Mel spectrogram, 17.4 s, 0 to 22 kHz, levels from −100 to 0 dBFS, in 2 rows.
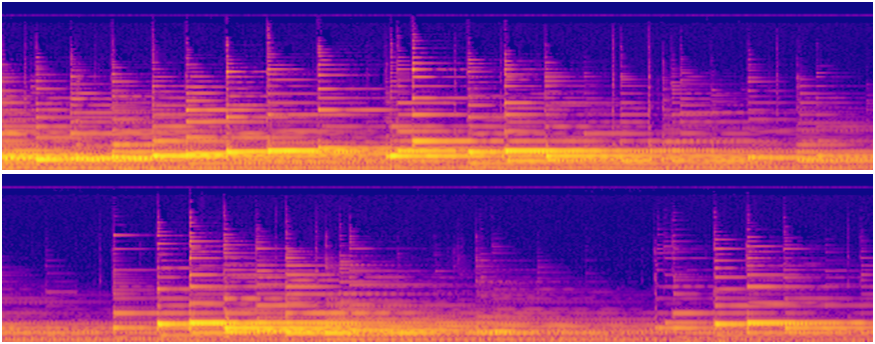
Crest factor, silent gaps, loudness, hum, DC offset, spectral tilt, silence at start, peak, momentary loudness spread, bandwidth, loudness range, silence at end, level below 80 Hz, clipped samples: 12 dB; none; -13 LUFS; none; under 0.1%; -8.5 dB/octave; 0 s; 0 dBFS; 20 LU; 7.4 kHz; 13 LU; 0 s; -34 dBFS; under 0.1%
